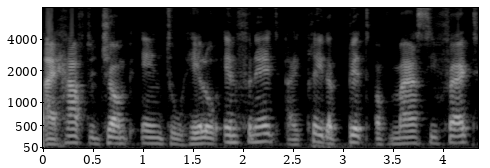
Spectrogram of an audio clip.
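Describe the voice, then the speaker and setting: Light background noise sits behind a man whose voice shows ordinary pitch variation. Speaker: game reviewer. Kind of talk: casual review commentary. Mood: enthusiastic. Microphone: headset.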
